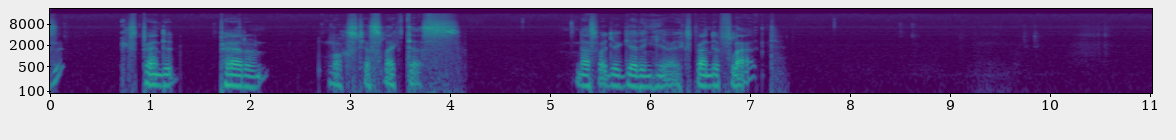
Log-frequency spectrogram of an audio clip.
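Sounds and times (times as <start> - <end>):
computer mouse clicks: 7.8 - 8.8, 9.7 - 10.7.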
